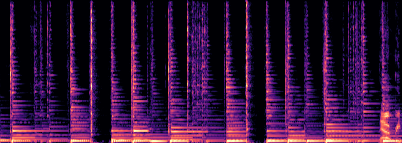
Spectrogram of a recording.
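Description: A ukulele strums a flamenco-inspired rumba pattern with a C melody, sharp rhythmic chord strokes repeating in a steady, lively groove, close and clear with no talking.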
